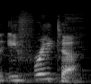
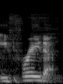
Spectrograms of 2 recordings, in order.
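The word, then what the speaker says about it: Ephrata: in the chat it is spelled e p h r a t a t a e frea so my cousin's on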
